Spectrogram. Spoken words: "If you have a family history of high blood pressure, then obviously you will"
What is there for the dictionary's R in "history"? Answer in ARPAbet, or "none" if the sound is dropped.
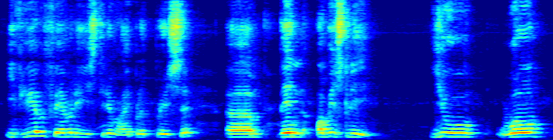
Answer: R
